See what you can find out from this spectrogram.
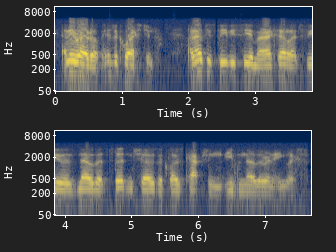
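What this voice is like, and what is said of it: British accent. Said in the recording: “Brit accents ... a bloke with an accent ... the Brit accent”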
